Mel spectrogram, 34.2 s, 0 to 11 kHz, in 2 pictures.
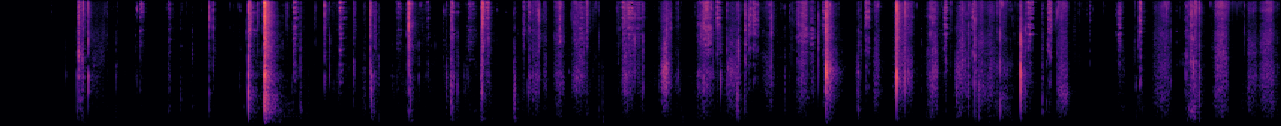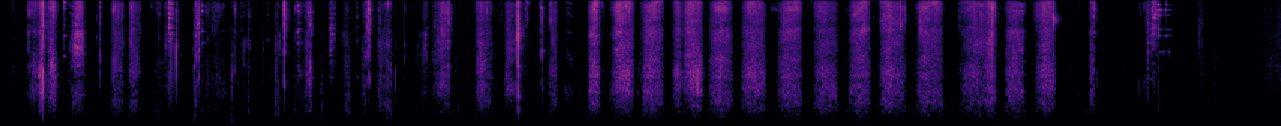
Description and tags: Stepping on/crushing small plastic particles
Crushing small plastic items with a shoe on concrete floor. Only effect applied is a 100Hz highpass.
